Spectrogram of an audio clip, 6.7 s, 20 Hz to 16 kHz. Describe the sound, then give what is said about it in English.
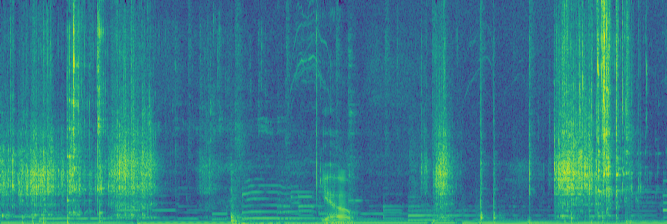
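A clattering rush of ice cubes tumbling from a jug, poured from a height into three glasses, sharp clinks and cracks piling up over a few seconds, fairly loud, with a man talking over steady music underneath. “I can just pour it straight in. A roughly $8 jug.”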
